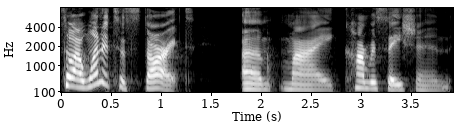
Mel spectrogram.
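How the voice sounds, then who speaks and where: With a Baltimore accent, a woman at medium pitch sounds energetic, in a bright, sharp tone. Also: dry, close sound with no echo. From US, Baltimore, Maryland. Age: 50s. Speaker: podcast host, clinical social worker. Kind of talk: podcast monologue.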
